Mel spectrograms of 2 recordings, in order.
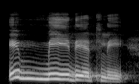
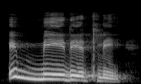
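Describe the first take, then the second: No difference in how they are said.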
